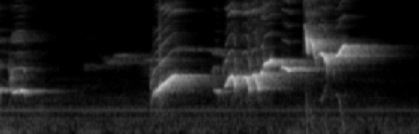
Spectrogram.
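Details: Shama (murai) song used as material for training a cililin to sing: a short low whistle, then loud sweeping whistled phrases rising and falling, ending in high, complex varied notes.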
